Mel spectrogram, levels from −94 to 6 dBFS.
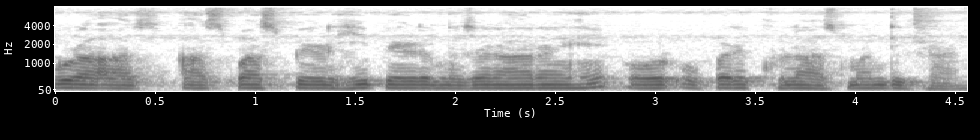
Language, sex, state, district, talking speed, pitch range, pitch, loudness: Hindi, male, Bihar, Bhagalpur, 225 wpm, 110-120 Hz, 115 Hz, -35 LUFS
